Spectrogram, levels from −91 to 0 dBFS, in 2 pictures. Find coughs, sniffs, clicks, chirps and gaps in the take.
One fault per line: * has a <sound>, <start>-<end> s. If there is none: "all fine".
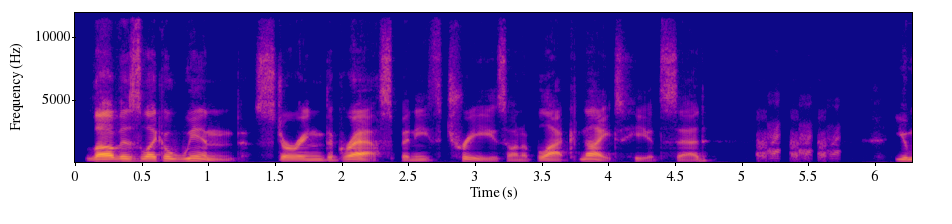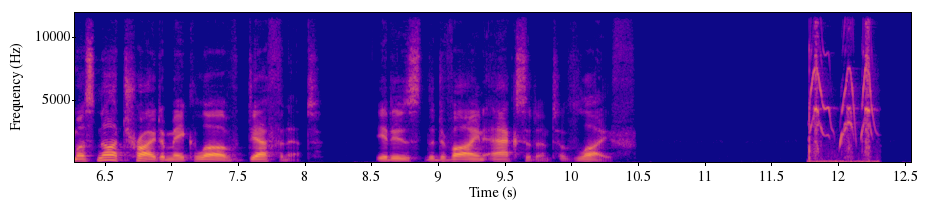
* has a laugh, 5.1-5.7 s
* has a squeak, 11.8-12.3 s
